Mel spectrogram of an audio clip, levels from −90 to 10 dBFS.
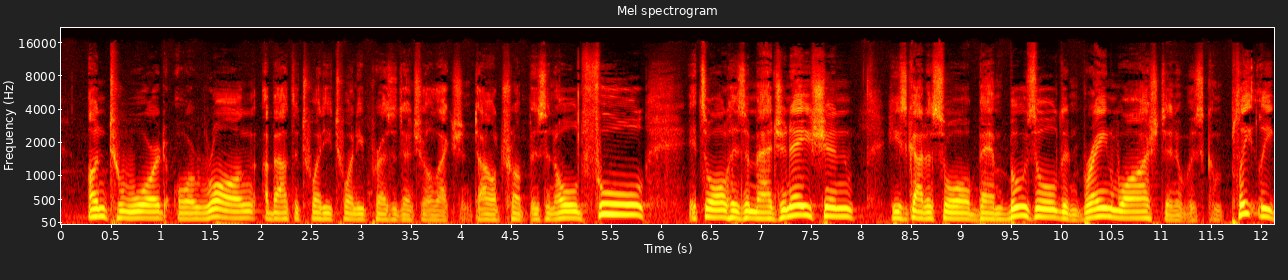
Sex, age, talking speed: male, 50-69, 145 wpm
